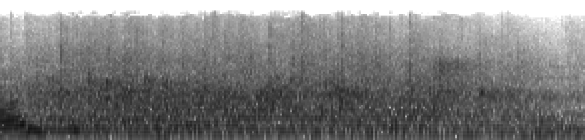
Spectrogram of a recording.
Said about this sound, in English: He deserves a round of applause for that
